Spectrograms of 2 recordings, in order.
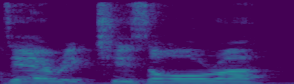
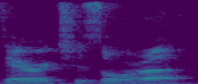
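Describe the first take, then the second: First: The name is said in a put-on British accent. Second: The name is said in a plain, unaffected accent.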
